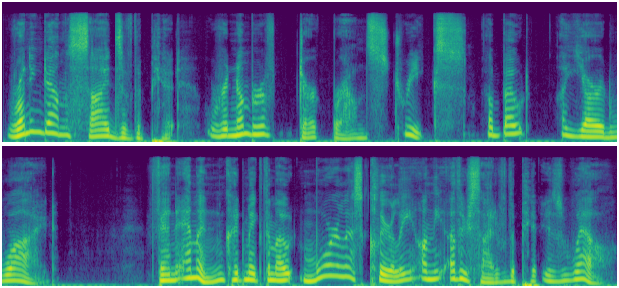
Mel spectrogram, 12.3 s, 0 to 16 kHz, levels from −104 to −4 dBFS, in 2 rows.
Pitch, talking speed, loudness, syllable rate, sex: 165 Hz, 180 wpm, -19 LUFS, 4.4 syllables/s, male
